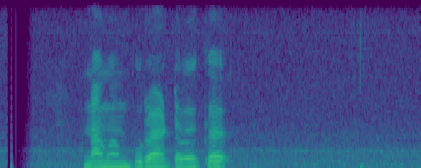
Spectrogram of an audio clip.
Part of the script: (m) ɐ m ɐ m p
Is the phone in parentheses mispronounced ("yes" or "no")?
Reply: yes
